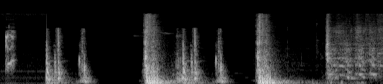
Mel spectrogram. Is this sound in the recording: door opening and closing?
yes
